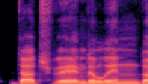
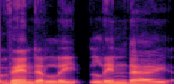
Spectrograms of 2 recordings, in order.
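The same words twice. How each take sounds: First: Said in the usual way. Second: Vanderlinde with a final "day" sound; alternative pronunciation. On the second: Shown as a demonstration. Streamer puzzling over a viewer's name, Vanderlinde said with final E sounded. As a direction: sound the E at the end of Vanderlinde, slowly. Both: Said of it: "there's no accent on the E".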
